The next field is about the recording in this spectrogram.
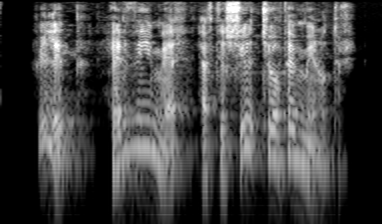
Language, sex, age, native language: Icelandic, male, 30-39, Icelandic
